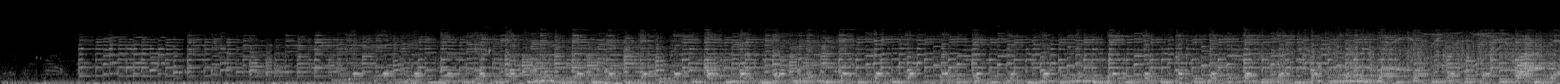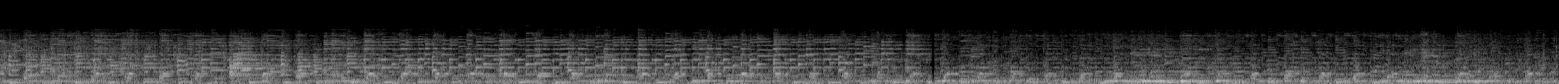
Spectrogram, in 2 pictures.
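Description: Bluegrass trio of acoustic guitar, resonator banjo and mandolin playing an instrumental tune, starting about a second in, with fuller low notes joining a couple of seconds later.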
